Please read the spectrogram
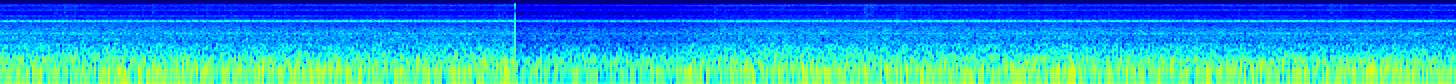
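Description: Steady low rumble of a van driving on the road, engine and tyre noise, with a thin high steady tone over it. A single sharp click comes about four seconds in.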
